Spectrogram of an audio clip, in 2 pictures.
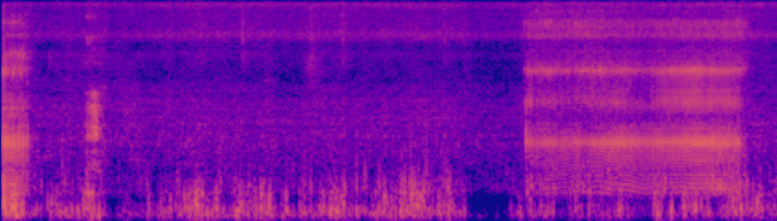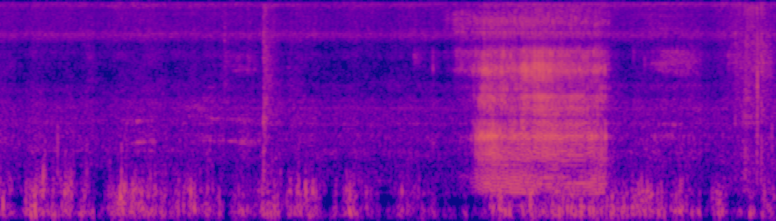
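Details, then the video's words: Precious, a dog, snoring very loudly while asleep: continuous low, rough rumbling breaths, broken by two longer, harsher and louder snores of about two seconds each. "Dog that snores so loud"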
